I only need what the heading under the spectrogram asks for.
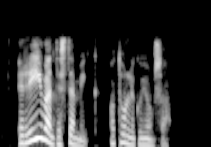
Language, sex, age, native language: Icelandic, female, 40-49, Icelandic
